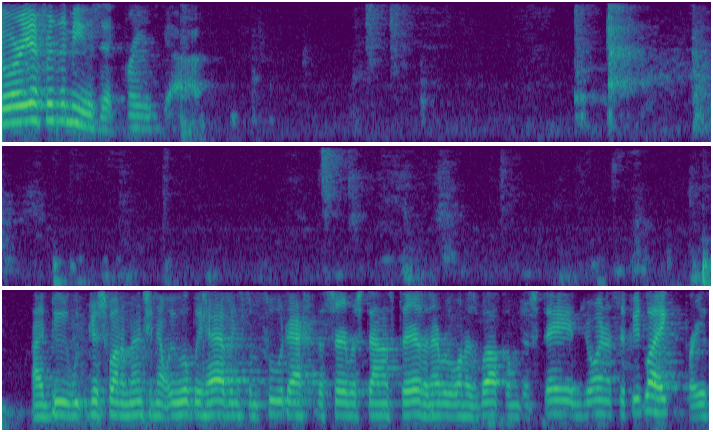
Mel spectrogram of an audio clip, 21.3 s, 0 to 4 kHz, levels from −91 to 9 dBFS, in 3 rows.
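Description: A noise suppressor meant for speech stays active across the whole clip and treats held tones, ambience and decaying tails as noise. Its gain swings by roughly 20 dB, so sustained material sinks while attacks pass through, giving a pumping, fluttering, thinned-out quality. Through all of it the band stops at 4 kHz, which fits a G.711 A-law call path at 64 kbps.

The sound cut by the noise suppressor shows up as seven dips: 2.03 to 3.63 s (down about 14 dB), 4.08 to 5.72 s (about 13 dB), 7.19 to 7.6 s (about 12 dB), 7.94 to 10.28 s (about 14 dB), 10.65 to 11.46 s (about 11 dB), 11.62 to 13.99 s (about 13 dB) and a brief one at 14.31 to 14.48 s (about 11 dB). In each one the suppressor misjudges steady or fading content as noise and pulls it down, so the sound sags or its decay is chopped short.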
